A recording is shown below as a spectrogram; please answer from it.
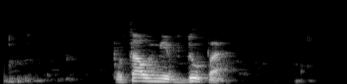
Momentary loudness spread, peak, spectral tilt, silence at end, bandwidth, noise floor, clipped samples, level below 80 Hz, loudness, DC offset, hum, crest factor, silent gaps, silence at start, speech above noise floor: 16 LU; -2 dBFS; -10.5 dB/octave; 1.2 s; 4.4 kHz; -69 dBFS; under 0.1%; -58 dBFS; -15 LUFS; under 0.1%; none; 18 dB; none; 0.1 s; 54 dB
